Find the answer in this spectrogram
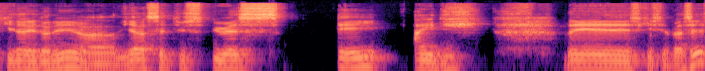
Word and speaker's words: USAID: Alors certains prononcent USAID. Normalement, je crois que c'est USA, comme USA, hein, les États-Unis d'Amérique, ID comme International Development.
